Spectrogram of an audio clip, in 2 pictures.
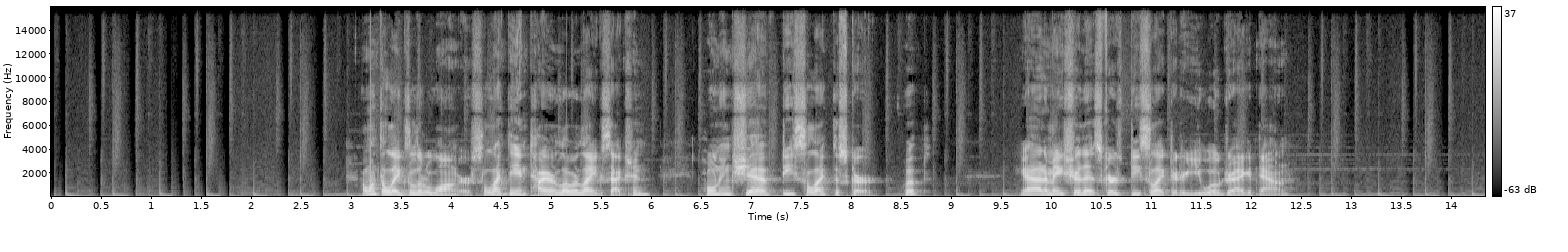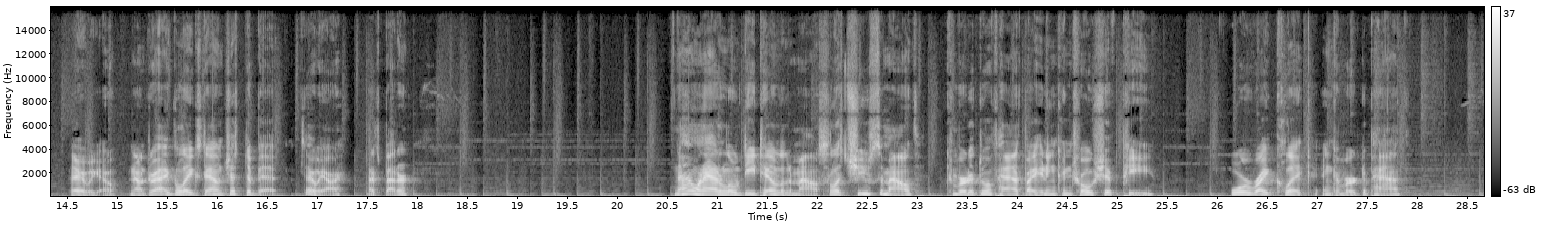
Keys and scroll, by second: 10.2 ctrl+z, 13.4 ctrl+z, 19.9 ctrl+s.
